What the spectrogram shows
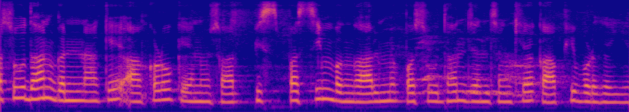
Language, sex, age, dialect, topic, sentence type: Hindi, female, 31-35, Awadhi Bundeli, agriculture, statement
